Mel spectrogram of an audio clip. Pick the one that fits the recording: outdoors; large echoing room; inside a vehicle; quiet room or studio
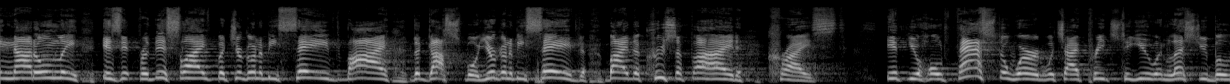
large echoing room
